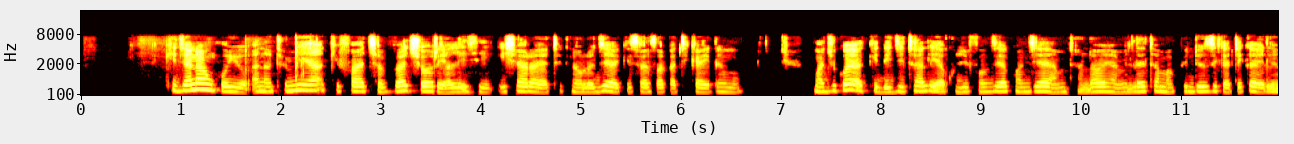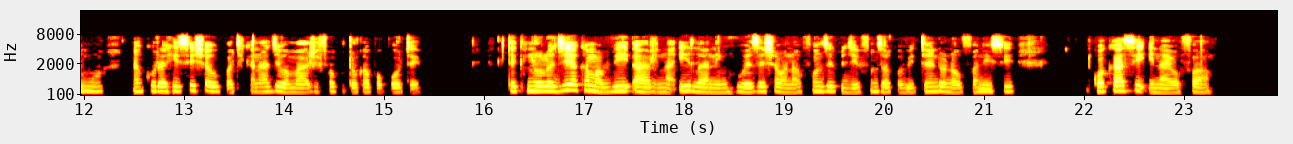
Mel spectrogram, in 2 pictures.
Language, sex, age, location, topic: Swahili, female, 18-24, Nairobi, education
